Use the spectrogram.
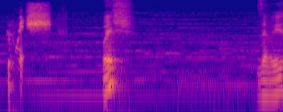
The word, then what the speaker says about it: Powys: Yeah, I think it's pronounced Wish.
